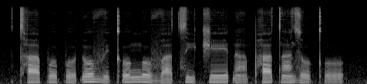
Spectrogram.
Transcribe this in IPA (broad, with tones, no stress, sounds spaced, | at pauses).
tʰ a˨ p o˨ p o˨ ɗ o˦ v ɪ˨ kʼ o˦ ŋ o˦˨ v a˨ t͡s i˦˨ t͡ʃ eː˦ ɗ ã˨ pʰ a˦ t ã˦ z o˦˨ kʼ o˦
